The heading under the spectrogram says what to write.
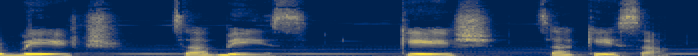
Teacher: संस्कृत मधील तालव्य श आणि मूर्धन्य श हे दोन्ही कठीण ध्वनी अवधीत येऊन अगदी मऊ आणि सोपे होऊन दंत्य स मध्ये बदलतात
